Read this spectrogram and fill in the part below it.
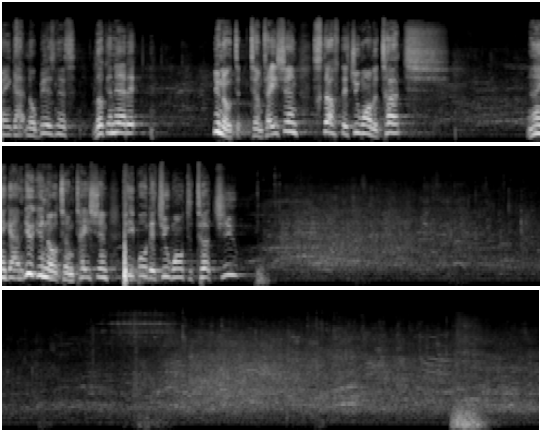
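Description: A man speaks forcefully into a microphone, his voice carried through loudspeakers.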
